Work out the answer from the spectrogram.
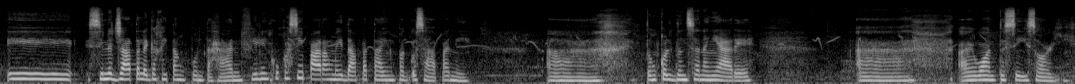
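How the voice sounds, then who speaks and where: A woman's voice: medium pitch, fairly even intonation, normal speed, a little hiss or hum, natural voice. An actress playing a friendly, insistent, playful young woman in a radio drama, breezy and casual, with a Filipino accent. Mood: sheepish.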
